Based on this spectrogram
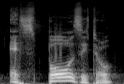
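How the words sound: The name is said the Italian way. The name comes from an Italian family. The speaker calls it right. "his surname is Esposito ... because he is uh, Italian"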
